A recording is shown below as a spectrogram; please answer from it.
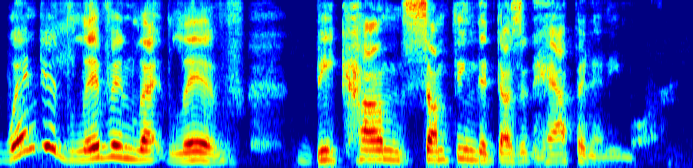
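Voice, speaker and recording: Man in his forties, higher voice, very animated, casual chat, blunt. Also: unhurried. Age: 40s. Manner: blunt, swears, asks pointed questions.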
